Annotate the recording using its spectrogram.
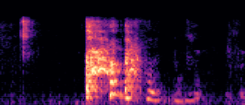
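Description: A person coughing, two loud harsh coughs close together about a second in, trailing off into a short voiced sound.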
